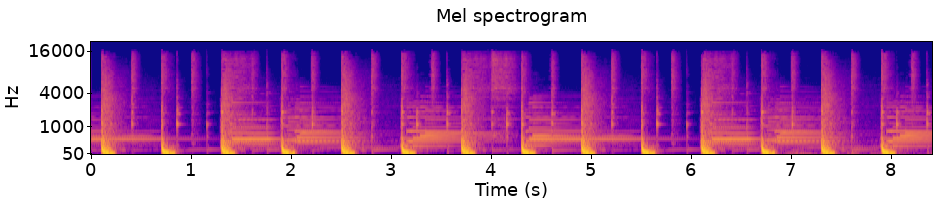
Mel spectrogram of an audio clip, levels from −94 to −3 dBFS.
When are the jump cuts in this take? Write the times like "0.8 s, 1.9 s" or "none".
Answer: 4.7 s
